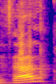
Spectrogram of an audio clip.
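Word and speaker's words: ذال: But when you're saying the dhal, the tip does not bend down. The tip stays where it's supposed to be. It comes out. It comes out. Dhal. And you actually touch the bottom of your molar.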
